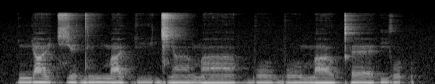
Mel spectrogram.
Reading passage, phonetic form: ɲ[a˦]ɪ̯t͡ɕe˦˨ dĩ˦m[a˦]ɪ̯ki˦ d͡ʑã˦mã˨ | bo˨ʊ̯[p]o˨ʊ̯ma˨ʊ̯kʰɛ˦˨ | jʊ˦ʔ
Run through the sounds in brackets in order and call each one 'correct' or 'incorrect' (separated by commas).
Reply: incorrect, incorrect, incorrect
